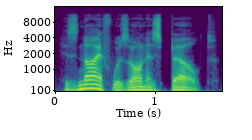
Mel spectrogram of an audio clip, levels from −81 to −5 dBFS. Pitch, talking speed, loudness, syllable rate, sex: 120 Hz, 215 wpm, -16 LUFS, 4.5 syllables/s, male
